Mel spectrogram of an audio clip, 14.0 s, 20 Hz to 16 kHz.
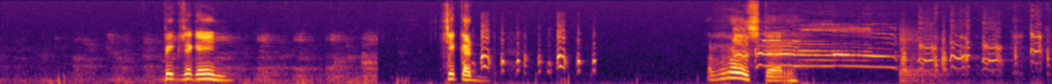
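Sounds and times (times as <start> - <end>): chicken clucking: 0.0 - 5.1, 6.1 - 8.1, 9.4 - 14.0
rooster crowing: 9.6 - 14.0.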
